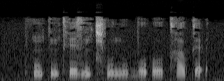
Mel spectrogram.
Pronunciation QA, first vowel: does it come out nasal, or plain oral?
nasal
